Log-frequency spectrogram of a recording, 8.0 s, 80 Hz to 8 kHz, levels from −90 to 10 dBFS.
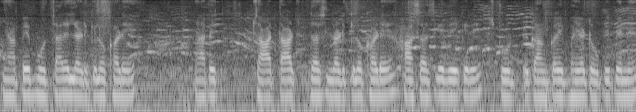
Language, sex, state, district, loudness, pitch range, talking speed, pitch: Hindi, male, Maharashtra, Mumbai Suburban, -17 LUFS, 150-155 Hz, 240 wpm, 150 Hz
